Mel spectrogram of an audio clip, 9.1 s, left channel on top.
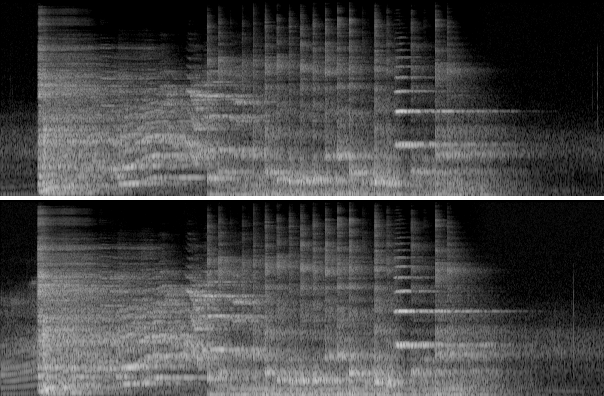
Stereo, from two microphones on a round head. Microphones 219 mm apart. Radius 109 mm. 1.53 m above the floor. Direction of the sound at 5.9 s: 40° right (ahead or behind).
